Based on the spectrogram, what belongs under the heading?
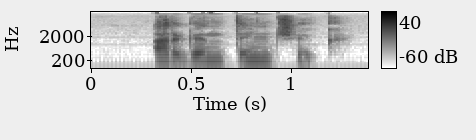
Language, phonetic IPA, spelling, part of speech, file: Polish, [ˌarɡɛ̃nˈtɨ̃j̃n͇t͡ʃɨk], Argentyńczyk, noun, Pl-Argentyńczyk.ogg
